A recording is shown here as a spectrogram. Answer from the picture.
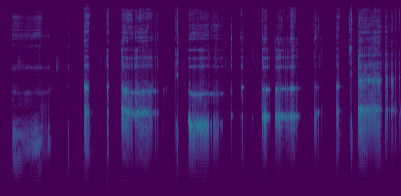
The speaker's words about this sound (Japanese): あら、ゲップ飲め。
